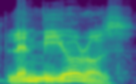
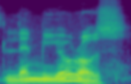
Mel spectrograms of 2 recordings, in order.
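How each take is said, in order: First: Louder, slow, drawn-out EUROS; emphatic repeat. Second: Said in the usual way. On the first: Real, not acted. Host rereads Hassan's comment after laughing, loud slow emphatic repeat. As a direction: savour the joke, stretching out euros loudly.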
